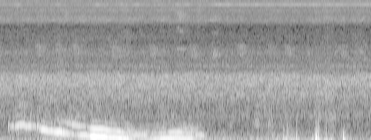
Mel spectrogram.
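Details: Flat-nosed cat on its first meeting with a peak-nosed cat, playing together at home; a drawn-out, falling, moaning yowl lasting about four seconds, sliding from mid to low pitch, followed by quiet soft knocks and rustles.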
